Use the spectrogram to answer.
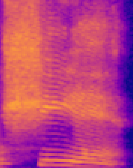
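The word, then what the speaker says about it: Xi'an: get these parts whoa sheen she spelled x i a n the x is pronounced as a s.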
